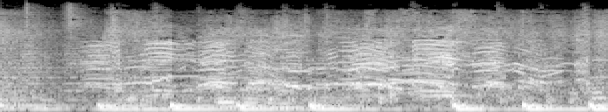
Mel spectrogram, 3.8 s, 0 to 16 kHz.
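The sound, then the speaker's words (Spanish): A crowd shouts and cheers continuously, many voices overlapping in a loud, rising din with rhythmic chant-like bursts and steady low thumping underneath: a fiesta with chinelos and shouts of "presidenta" at a polling station in San Andrés Totoltepec, Tlalpan, Mexico City, as Claudia Sheinbaum casts her vote. “En la número 3960 nadie votó hasta que llegó la jefa de gobierno Claudia Sheinbaum y entre chinelos, fiesta y gritos de presidenta, la mandataria emitió su voto.”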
